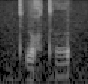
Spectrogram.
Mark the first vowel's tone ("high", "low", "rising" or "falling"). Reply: low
